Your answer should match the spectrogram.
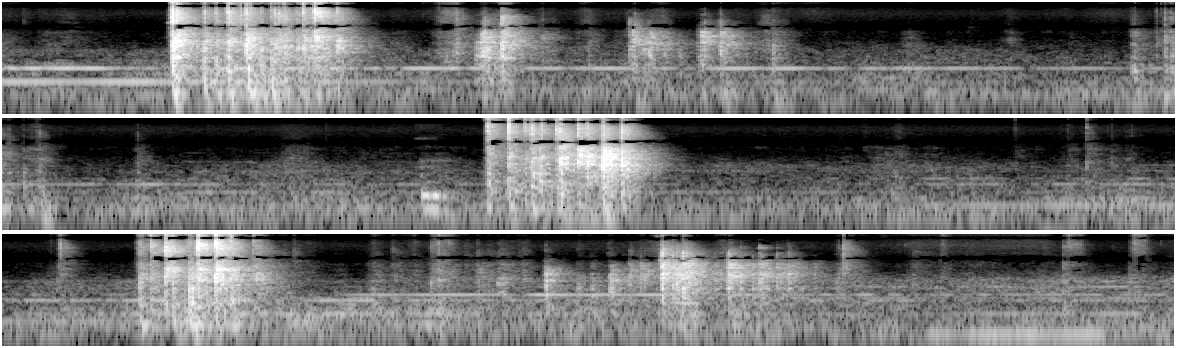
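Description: Large oracle cards being riffle-shuffled in two halves: several short bursts of cards flicking together, the loudest about halfway through.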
